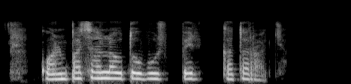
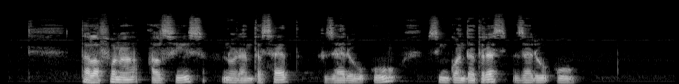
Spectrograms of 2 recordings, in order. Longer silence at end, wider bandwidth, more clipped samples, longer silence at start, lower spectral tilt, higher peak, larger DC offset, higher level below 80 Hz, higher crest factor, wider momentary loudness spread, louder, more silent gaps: second, 0.7 s vs 1.05 s; second, 8 kHz vs 11 kHz; neither; second, 0.1 s vs 0.3 s; about the same, -4 dB/octave vs -5 dB/octave; about the same, 0 dBFS vs -2 dBFS; neither; second, -58 dBFS vs -50 dBFS; about the same, 16 dB vs 20 dB; about the same, 11 LU vs 11 LU; first, -14 LUFS vs -21 LUFS; first, 1.69-1.82 s, 2.04-2.22 s, 2.71-2.75 s vs none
